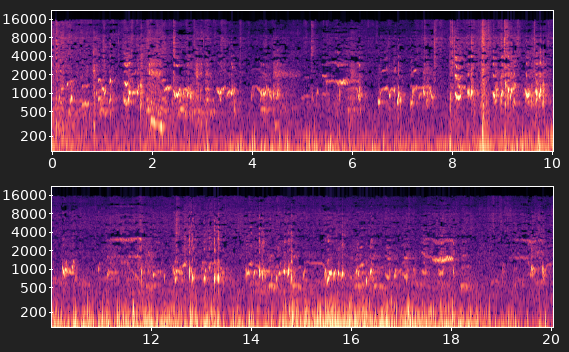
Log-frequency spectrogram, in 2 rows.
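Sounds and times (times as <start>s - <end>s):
turkeys calling: 0.0s - 20.0s.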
